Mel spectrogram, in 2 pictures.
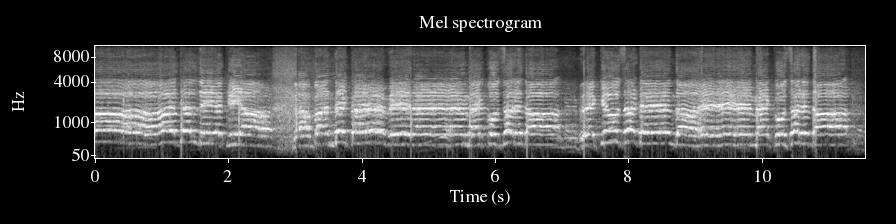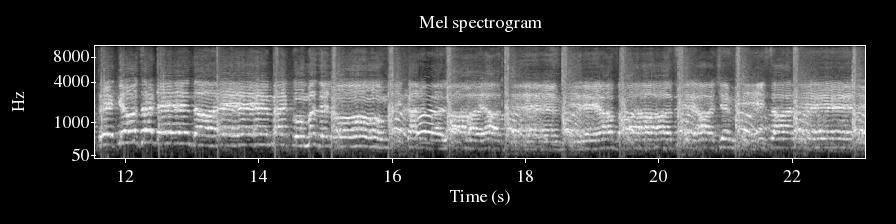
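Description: Men chanting a noha, a Shia mourning lament, in chorus. Through the second half, sharp rhythmic slaps of matam (hands striking bare chests) sound across the chanting.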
